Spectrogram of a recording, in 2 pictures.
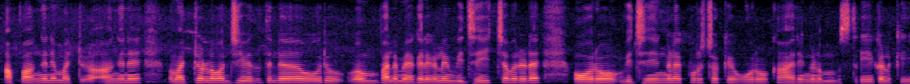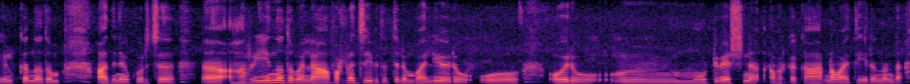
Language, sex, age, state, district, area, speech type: Malayalam, female, 45-60, Kerala, Idukki, rural, spontaneous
